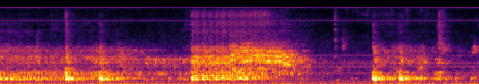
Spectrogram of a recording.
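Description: Gunfire cracks in bursts from a television speaker.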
